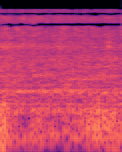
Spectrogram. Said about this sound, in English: So while the engine's warming up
